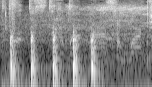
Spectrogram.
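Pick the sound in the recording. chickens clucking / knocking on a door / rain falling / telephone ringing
knocking on a door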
